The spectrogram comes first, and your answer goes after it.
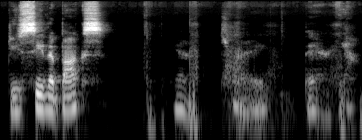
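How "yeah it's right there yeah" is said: whisper. Real, not acted. Whispered aside.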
